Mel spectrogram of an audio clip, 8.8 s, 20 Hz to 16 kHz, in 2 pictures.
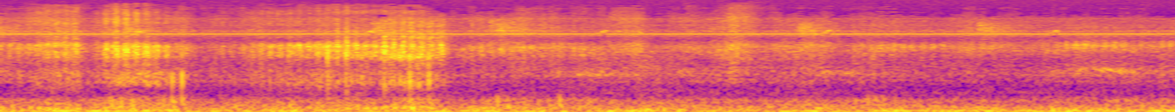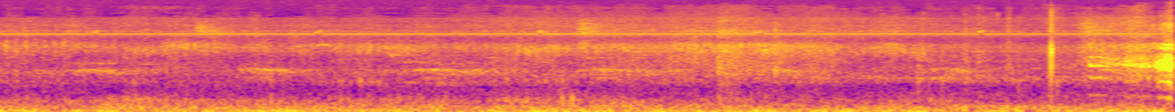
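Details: Friendly stray cat that has lost one eye, filmed up close at night on a GoPro HERO8. A steady, low rumbling purr runs through the whole recording with little else heard.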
